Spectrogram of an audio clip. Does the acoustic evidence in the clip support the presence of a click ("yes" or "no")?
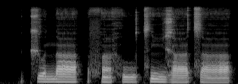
no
